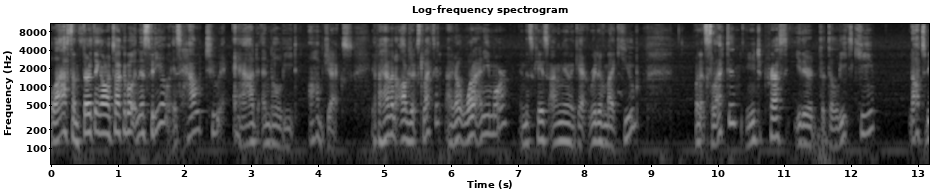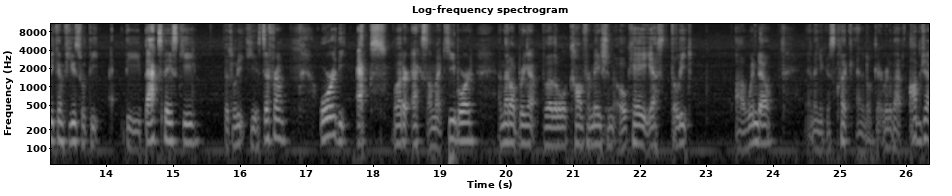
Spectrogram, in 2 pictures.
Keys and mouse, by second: 5.4-12.8 right drag, 18.9 x.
